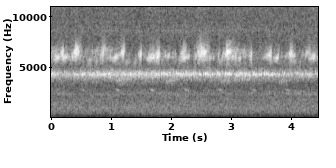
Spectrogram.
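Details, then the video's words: Crickets at night in a calm outdoor setting: a steady high-pitched trill runs throughout, while a higher layer of soft chirps pulses rapidly over it. No other sounds stand out. "Soothing Cricket Sounds"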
